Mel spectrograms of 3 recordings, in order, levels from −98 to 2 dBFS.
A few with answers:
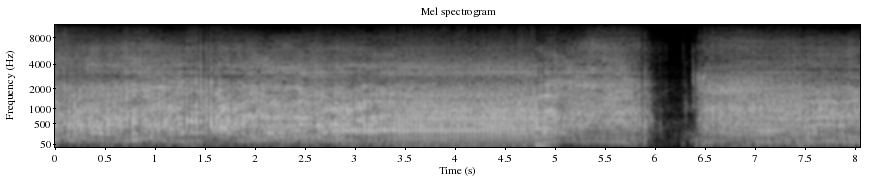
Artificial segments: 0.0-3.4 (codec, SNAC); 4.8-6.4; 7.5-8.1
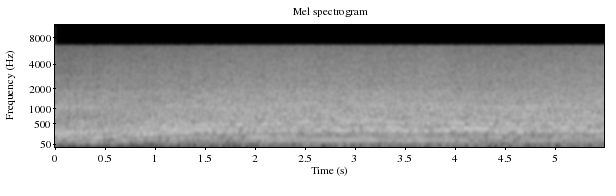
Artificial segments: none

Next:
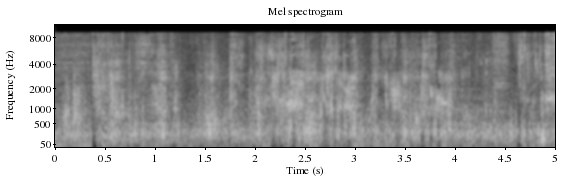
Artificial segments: none

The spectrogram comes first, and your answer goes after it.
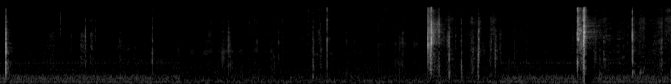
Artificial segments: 1.6-2.9 (vocoder, Vocos); 3.3-4.2

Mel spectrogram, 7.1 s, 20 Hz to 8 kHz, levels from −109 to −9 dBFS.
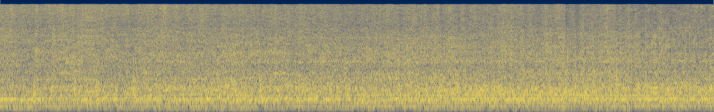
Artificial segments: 6.3-7.1 (vocoder, HiFi-GAN)

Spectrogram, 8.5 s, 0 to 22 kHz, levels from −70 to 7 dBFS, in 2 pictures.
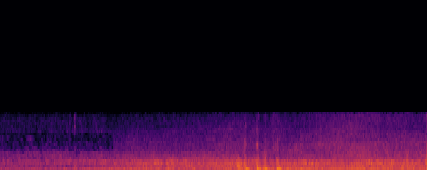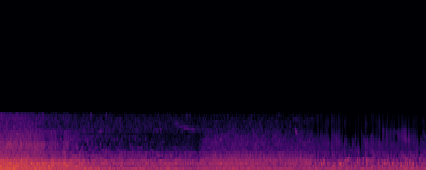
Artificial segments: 7.4-8.5 (vocoder, BigVGAN v2)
